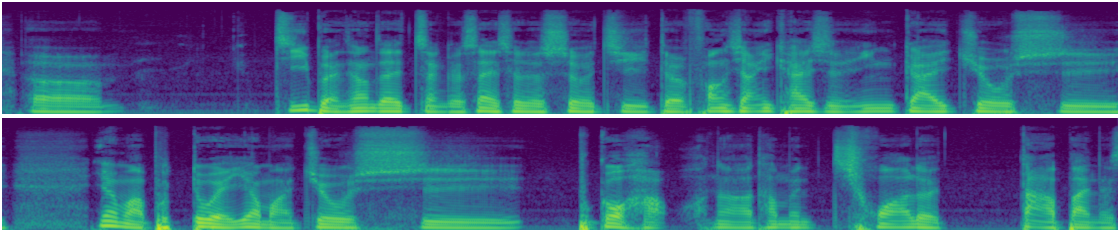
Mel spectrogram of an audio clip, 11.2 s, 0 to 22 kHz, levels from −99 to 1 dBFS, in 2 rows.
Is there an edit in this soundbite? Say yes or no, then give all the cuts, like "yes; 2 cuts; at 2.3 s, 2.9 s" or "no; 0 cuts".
no; 0 cuts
